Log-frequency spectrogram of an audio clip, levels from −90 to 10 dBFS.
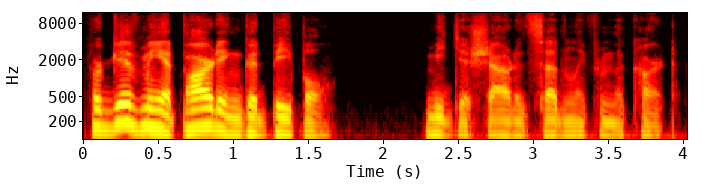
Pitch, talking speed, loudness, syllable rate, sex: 110 Hz, 180 wpm, -20 LUFS, 5.9 syllables/s, male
